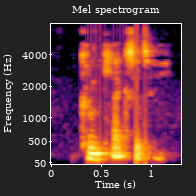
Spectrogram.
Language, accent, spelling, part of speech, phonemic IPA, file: English, Southern England, complexity, noun, /kəmˈplɛk.sɪ.ti/, LL-Q1860 (eng)-complexity.wav
- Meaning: 1. The state of being complex; intricacy; entanglement 2. That which is and renders complex; intricacy; complication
